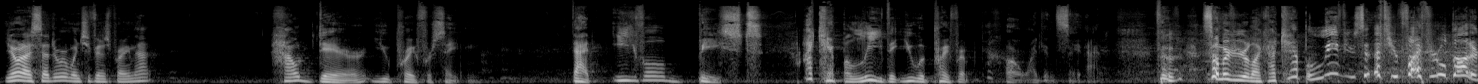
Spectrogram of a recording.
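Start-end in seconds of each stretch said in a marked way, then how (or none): 2.7-9.7 low, hushed reproach, put on; mock stern scolding. Father pretending to scold his praying daughter, mock sternness. 12.7-14.8 high, fast, squealed disbelief; mock shock. Preacher mimicking his congregation's reaction, exaggerated shock.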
